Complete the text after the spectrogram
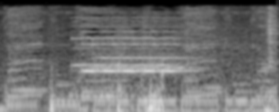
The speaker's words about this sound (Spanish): Tenemos una llamada en el estudio.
